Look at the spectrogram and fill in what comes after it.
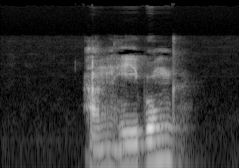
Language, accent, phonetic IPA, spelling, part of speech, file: German, Austria, [ˈanˌheːbʊŋ], Anhebung, noun, De-at-Anhebung.ogg
- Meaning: 1. elevation, raising, uplift 2. increase, accentuation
